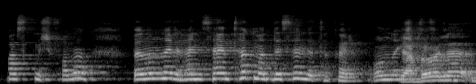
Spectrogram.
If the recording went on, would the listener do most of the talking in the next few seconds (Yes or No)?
Yes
